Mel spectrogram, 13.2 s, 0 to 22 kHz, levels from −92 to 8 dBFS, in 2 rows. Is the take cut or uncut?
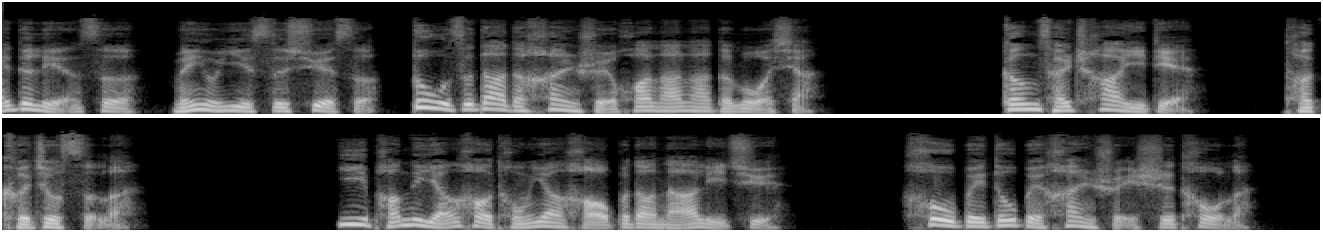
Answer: cut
